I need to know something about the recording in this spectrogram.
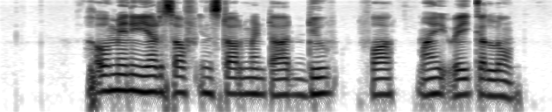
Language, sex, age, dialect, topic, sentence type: Kannada, male, 18-24, Coastal/Dakshin, banking, question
